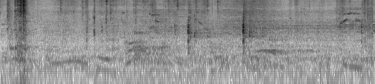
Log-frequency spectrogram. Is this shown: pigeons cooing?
yes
